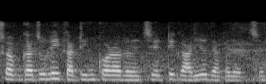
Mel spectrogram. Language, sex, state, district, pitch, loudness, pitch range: Bengali, female, West Bengal, North 24 Parganas, 220 Hz, -17 LUFS, 200-225 Hz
